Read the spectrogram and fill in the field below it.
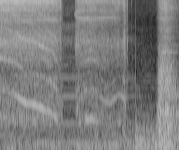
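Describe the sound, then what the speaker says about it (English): A power drill bores a pilot hole into a flat-bottomed PVC plug, giving a close, loud whirring whine that changes pitch as the bit bites. There are short pauses and a final burst of rough cutting noise. "I do have a drill bit right over the board."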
